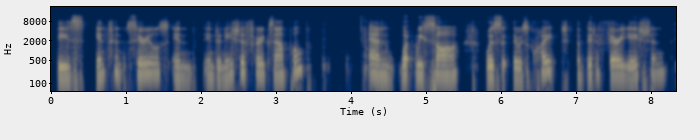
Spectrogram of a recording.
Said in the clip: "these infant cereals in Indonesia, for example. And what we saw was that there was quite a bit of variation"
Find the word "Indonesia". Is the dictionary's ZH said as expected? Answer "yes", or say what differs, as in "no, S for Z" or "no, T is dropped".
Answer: yes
